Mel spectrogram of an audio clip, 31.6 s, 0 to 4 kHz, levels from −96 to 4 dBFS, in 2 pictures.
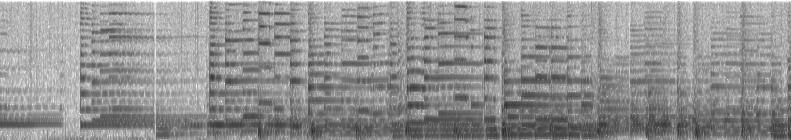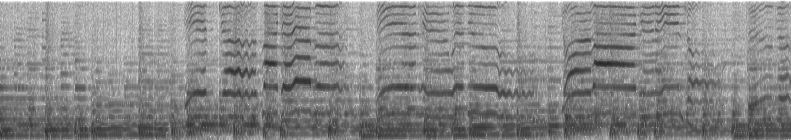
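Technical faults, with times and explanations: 0.92–0.96, 1.82–1.85, 3.07–3.14, 4.36–4.40, 12.58–12.62, 18.88–18.92, 20.18–20.22 s: short concealed packet loss. Gaps of about 20 ms, and 40 ms at 3.07 s, were bridged by extending the preceding sound before blending back. Each is heard as a brief smear or wobble over the 4 kHz-limited call audio.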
